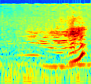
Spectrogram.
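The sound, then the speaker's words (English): A single drawn-out whale call, a tonal, harmonic moan that swells and sweeps upward in pitch toward its end, heard alone over a low underwater rumble. “We call our communication language. We think what whales do is different.”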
